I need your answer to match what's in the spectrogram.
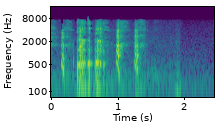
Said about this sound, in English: It was a burp. Now my stomach is like huge and bloated.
